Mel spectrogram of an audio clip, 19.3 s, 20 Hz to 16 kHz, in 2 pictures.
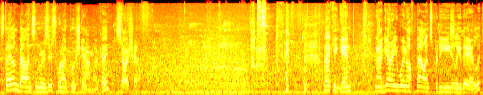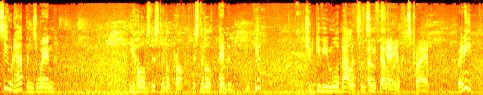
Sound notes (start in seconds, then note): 4.9 laughs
